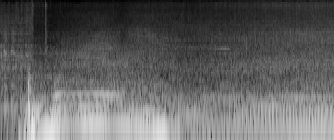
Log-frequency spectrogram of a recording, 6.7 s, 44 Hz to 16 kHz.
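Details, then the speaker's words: 1988 Jeep Comanche 2.5L Renix I4 after idle speed motor and TPS adjustment: engine catches, flares briefly, then settles to steady idle around 950–1,000 rpm, TPS reading 10 — normal idle. "so now she comes right back down, rating 10 on the TPS. And idles around 950 to 1,000."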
